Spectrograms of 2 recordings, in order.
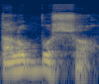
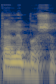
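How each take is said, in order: First: The middle syllable sounds like 'lob'. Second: The middle syllable sounds like 'le'. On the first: The speaker calls it right. "এটা হবে কি তালব্যস্য" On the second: The speaker calls it wrong. "অনেক তালেবস্য, তালেবস্য না"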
